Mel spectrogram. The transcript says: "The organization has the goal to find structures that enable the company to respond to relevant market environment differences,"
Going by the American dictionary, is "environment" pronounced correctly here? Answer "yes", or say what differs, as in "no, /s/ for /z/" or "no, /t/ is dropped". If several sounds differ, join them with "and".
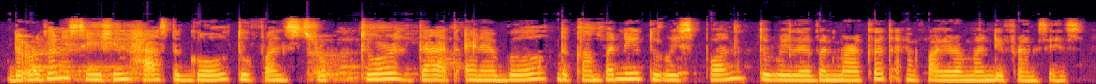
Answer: no, /f/ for /v/ and /ɹ/ is dropped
